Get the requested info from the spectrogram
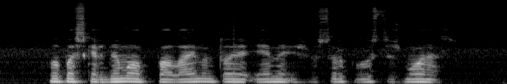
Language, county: Lithuanian, Šiauliai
